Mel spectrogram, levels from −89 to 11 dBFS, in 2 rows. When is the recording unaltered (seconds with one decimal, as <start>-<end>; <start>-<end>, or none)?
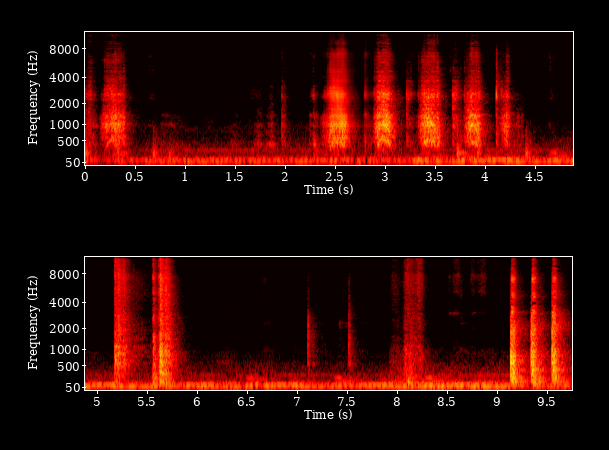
0.0-2.4; 2.9-6.3; 6.8-9.8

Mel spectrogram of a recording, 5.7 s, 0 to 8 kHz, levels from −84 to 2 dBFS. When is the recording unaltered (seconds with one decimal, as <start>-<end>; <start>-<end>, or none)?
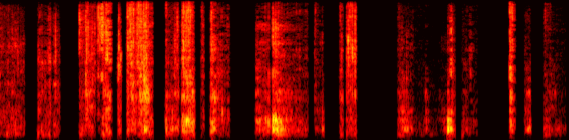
0.0-5.7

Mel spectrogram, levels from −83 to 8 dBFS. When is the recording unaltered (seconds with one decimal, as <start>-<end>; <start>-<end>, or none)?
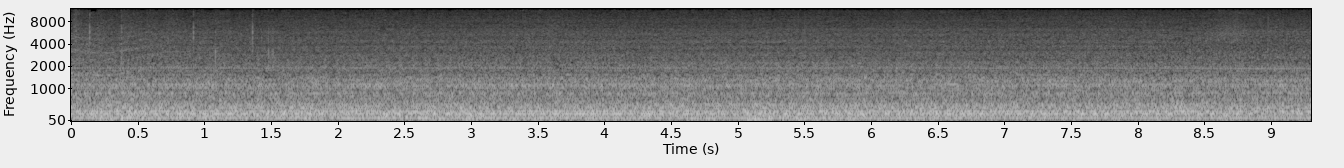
0.0-1.5; 2.9-4.3; 6.7-9.3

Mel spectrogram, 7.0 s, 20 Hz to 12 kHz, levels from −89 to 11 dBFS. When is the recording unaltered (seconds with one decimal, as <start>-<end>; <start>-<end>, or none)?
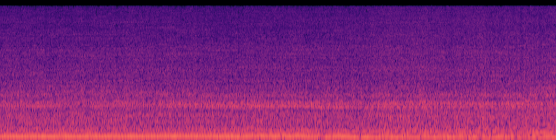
0.0-2.9; 4.6-5.9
